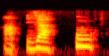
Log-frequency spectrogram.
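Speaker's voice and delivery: YAOURT in pieces, ya - ou - rte; syllable breakdown. Shown as a demonstration. Teacher repeats for the writer, YAOURT syllable by syllable. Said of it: "tu écris".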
